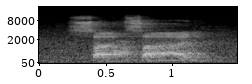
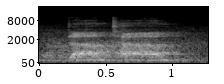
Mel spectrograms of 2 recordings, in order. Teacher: Yinzers have a very distinct accent that involves in part substituting the O U and the O W diphthong as in the words south or down with an ah sound. For Yinzers, the words southside becomes sah-side. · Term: Yinzer pronunciation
